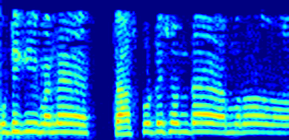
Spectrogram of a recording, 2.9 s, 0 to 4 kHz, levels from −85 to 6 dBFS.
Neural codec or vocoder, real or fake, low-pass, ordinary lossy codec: none; real; 3.6 kHz; MP3, 16 kbps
